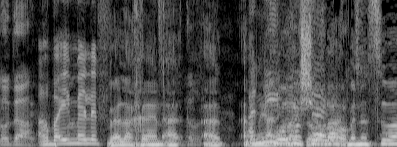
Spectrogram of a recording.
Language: Hebrew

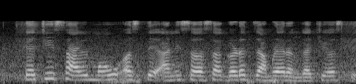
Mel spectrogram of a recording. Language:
Marathi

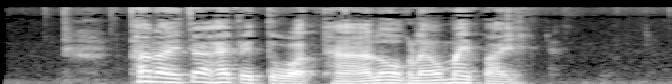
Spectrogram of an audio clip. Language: Thai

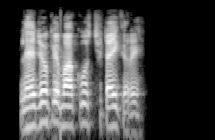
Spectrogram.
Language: Urdu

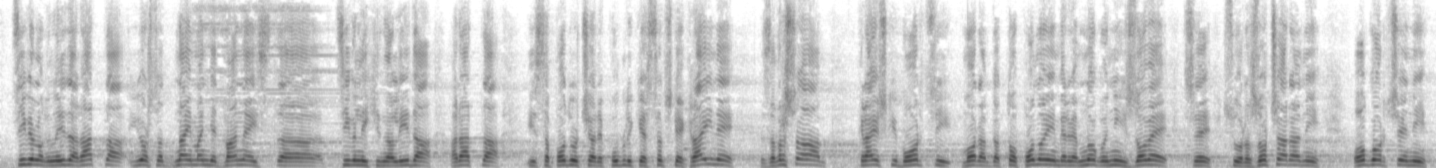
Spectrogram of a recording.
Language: Serbian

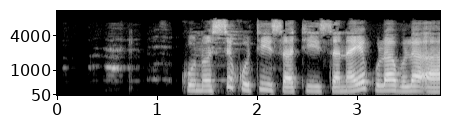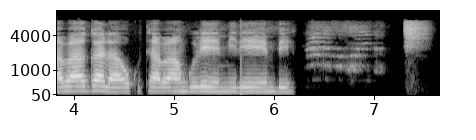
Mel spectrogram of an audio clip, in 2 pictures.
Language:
Ganda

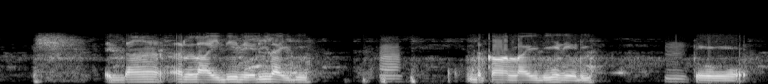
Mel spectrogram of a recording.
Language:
Punjabi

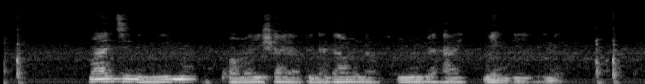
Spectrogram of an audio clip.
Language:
Swahili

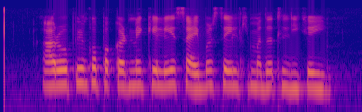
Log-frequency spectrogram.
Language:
Hindi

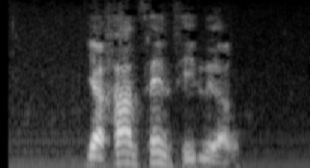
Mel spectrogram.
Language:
Thai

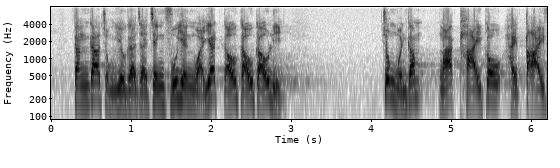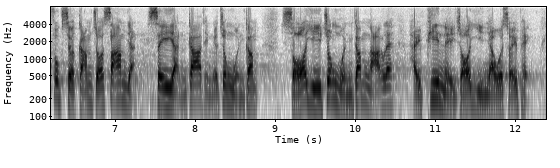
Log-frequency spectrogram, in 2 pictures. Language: Cantonese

